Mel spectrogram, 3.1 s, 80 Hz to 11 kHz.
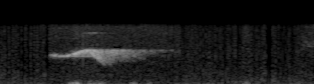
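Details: Single loud Asian koel call at 6:30 am on 20 October 2025, Toa Payoh Lorong 8, Singapore: a rising whistled note that bends downward and fades, with low thumping background noise.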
